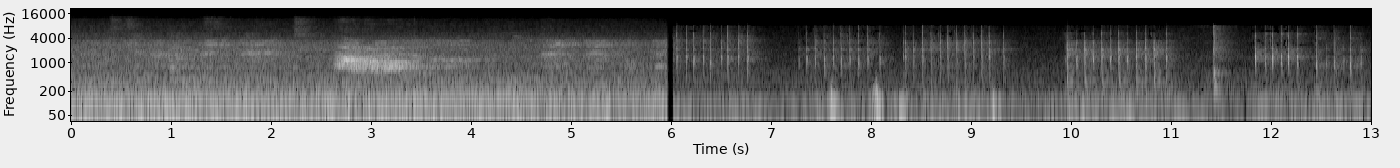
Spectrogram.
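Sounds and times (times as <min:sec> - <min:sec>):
mechanical keyboard typing: 0:06.0 - 0:11.1, 0:11.8 - 0:13.0.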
